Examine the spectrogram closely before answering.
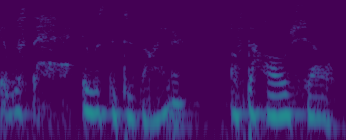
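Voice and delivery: real hushed whisper for the reveal. Real, not acted. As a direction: drop to a whisper for the secret. Revealing the shocking twist.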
